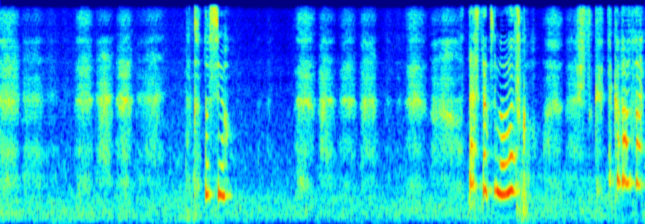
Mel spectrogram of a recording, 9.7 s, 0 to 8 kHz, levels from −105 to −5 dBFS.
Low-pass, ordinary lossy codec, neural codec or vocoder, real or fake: 7.2 kHz; none; codec, 16 kHz, 16 kbps, FunCodec, trained on Chinese and English, 50 frames a second; fake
